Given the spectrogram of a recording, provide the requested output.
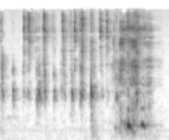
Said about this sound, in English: Listen to all your mechanical keyboards.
